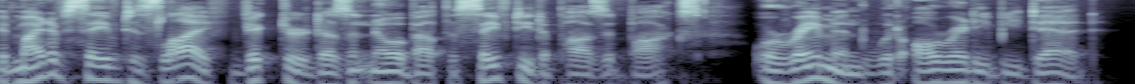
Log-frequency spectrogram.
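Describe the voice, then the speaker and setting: A sharp, cool-headed former CEO, a woman, presses her points in a level, probing tone, as a man reads her. The voice is lowish and dry-sounding. It is audiobook-style story narration. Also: a little fast, slightly rough, no room sound.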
